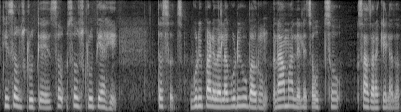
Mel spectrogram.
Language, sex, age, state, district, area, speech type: Marathi, female, 30-45, Maharashtra, Sangli, rural, spontaneous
